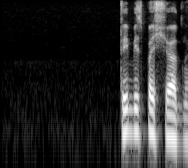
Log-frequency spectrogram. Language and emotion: Russian, neutral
